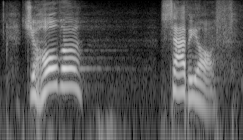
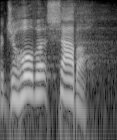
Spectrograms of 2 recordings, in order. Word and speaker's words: Jehovah Sabaoth: This is one of God's names, and it's pronounced different ways. Jehovah Sabaoth is one of the ways. Or Jehovah Saba is another way.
